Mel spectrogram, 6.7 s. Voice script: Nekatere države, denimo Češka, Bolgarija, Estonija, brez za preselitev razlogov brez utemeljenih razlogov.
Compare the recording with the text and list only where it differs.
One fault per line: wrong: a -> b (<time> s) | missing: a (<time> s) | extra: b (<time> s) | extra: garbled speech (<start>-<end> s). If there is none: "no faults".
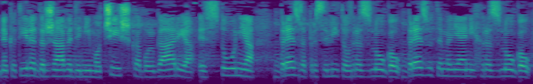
no faults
